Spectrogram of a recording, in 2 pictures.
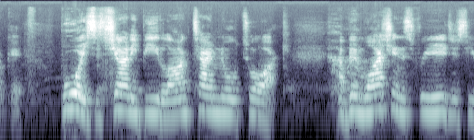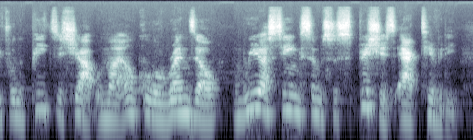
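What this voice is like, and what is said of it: Inconsistent put-on Northeastern accent. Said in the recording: “do this in a Northeastern accent ... it's going to be like an in-and-out Midwestern ... accent”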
